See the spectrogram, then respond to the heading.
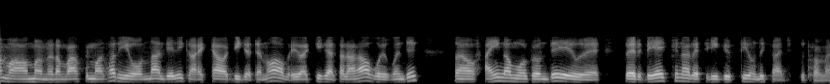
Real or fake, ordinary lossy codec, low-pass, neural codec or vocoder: fake; none; 3.6 kHz; codec, 16 kHz, 0.5 kbps, FunCodec, trained on LibriTTS, 25 frames a second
